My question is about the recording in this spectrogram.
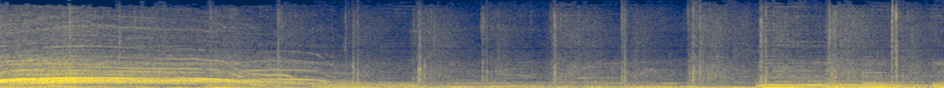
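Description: Live band music with keyboard and acoustic guitar over a steady bass, playing between sung lines. Whoops and cheers come from the crowd in the first two seconds, then sharp hand claps keep time with the beat, about three a second.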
